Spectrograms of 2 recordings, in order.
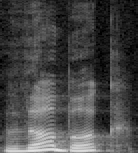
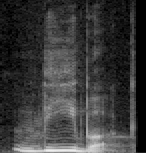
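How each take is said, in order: First: The vowel in 'the' is a short uh. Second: The vowel in 'the' is a full ee. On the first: The speaker calls it right. "you turn it into a schwa sound. So the book" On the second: The speaker calls it wrong. "not the book. You're never going to hear an American say"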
